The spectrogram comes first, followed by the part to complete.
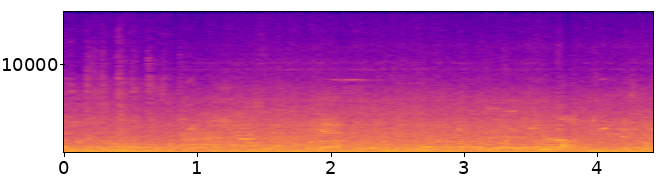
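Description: Outdoor street ambience: indistinct voices of passers-by over a steady low rumble.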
